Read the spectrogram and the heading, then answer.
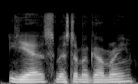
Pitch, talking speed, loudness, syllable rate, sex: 115 Hz, 130 wpm, -16 LUFS, 5.1 syllables/s, male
